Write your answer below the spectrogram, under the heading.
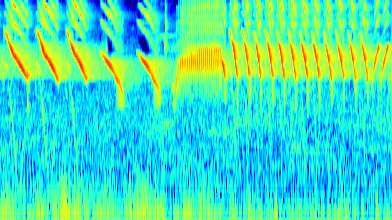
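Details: Canary tutor song in 'cengkok mewah' style, played so canaries learn to sing: several loud falling whistled notes, a brief buzzy roll, then a rapid run of short sharp notes repeated at a fast, steady pace.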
